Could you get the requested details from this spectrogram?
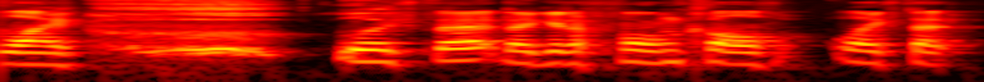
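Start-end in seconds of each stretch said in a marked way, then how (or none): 0.4-1.1 sharp high breathless gasp; shocked gasp. Retold or imitated. Driver sees the cyclist fly into the ditch, sharp gasp. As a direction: gasp like you just saw a crash.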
